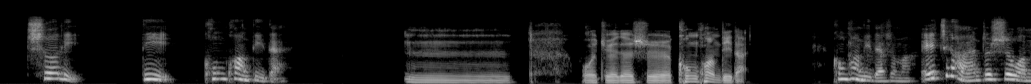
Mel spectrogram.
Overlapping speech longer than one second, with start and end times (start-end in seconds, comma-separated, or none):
none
